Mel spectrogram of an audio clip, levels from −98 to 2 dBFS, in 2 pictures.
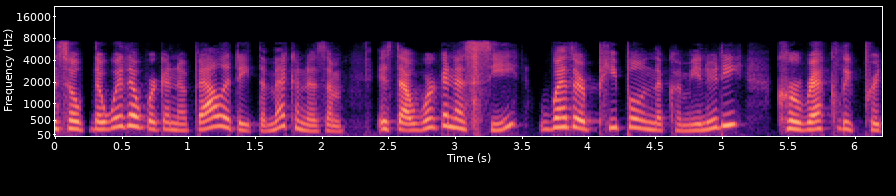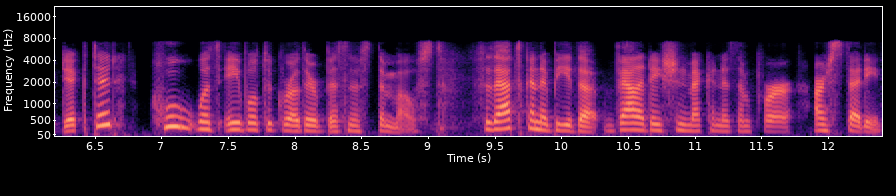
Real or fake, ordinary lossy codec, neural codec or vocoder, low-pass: fake; Opus, 64 kbps; codec, 16 kHz, 1 kbps, X-Codec, WavLM features, trained on Multilingual LibriSpeech; 7.2 kHz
